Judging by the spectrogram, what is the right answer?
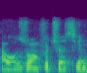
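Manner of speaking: ordinary delivery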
